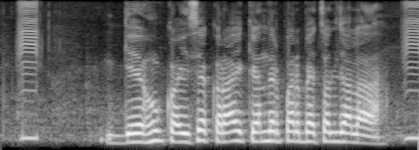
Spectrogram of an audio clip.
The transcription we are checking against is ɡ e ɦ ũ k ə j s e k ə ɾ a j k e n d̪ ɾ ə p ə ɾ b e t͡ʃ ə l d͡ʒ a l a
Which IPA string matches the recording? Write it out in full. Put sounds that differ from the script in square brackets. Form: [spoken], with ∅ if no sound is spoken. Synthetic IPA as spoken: ɡ e ɦ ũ k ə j s e k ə ɾ a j k e n d̪ ɾ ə p ə ɾ b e t͡ʃ ə l d͡ʒ a l a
